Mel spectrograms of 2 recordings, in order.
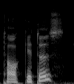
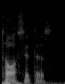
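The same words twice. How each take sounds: First: The c is pronounced as a k sound. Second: The c is pronounced as an s sound. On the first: A pedantic, classical way of saying the name. "om han vill vara en liksom anal och säga Tacitus" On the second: A relaxed, everyday way of saying the name. "den mer slappa versionen Tacitus"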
